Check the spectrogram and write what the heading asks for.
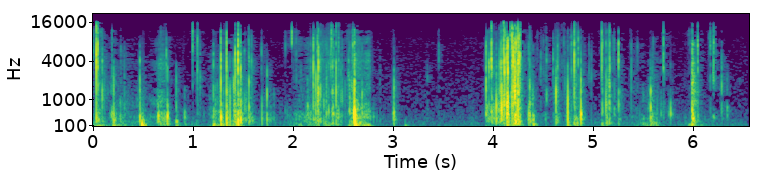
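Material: Plastic.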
